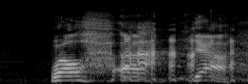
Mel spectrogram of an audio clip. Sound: Rachael laughing

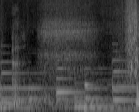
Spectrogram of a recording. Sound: inhales deeply

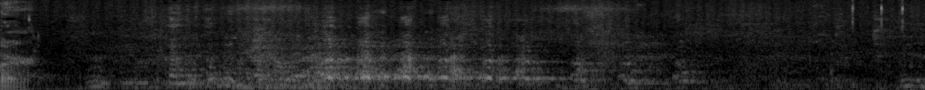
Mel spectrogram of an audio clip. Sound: laughter

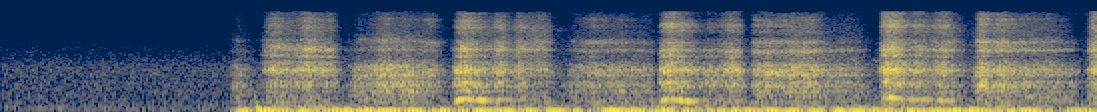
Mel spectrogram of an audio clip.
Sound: breathes heavily

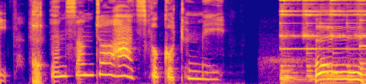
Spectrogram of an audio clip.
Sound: snorts

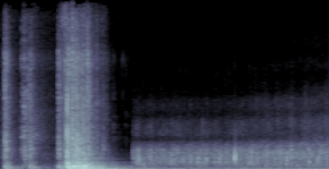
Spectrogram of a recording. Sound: gravel crunches

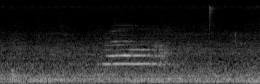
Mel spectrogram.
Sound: meowing

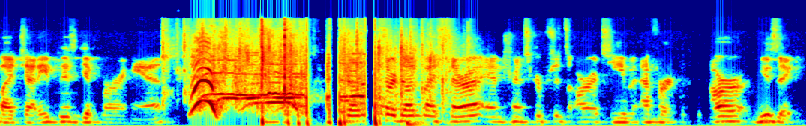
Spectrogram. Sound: applause

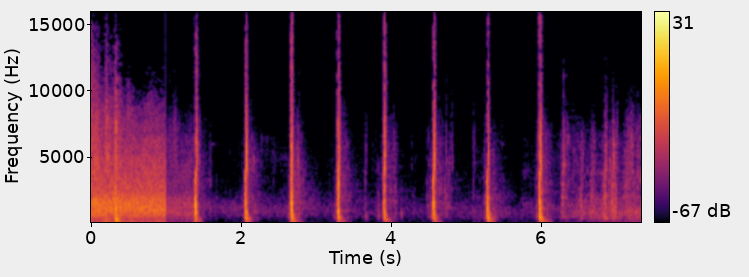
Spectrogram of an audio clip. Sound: wood cracking, brushing work with a gloved hand, car passing; axe knocking on wood; wood cracking

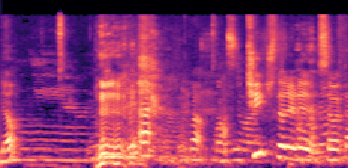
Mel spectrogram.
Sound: laughter

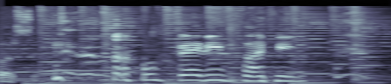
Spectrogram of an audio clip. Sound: laughs

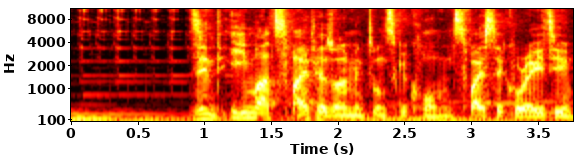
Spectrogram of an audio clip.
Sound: in German

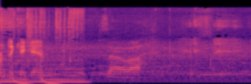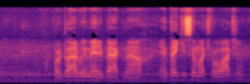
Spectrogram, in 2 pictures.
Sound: laughs

